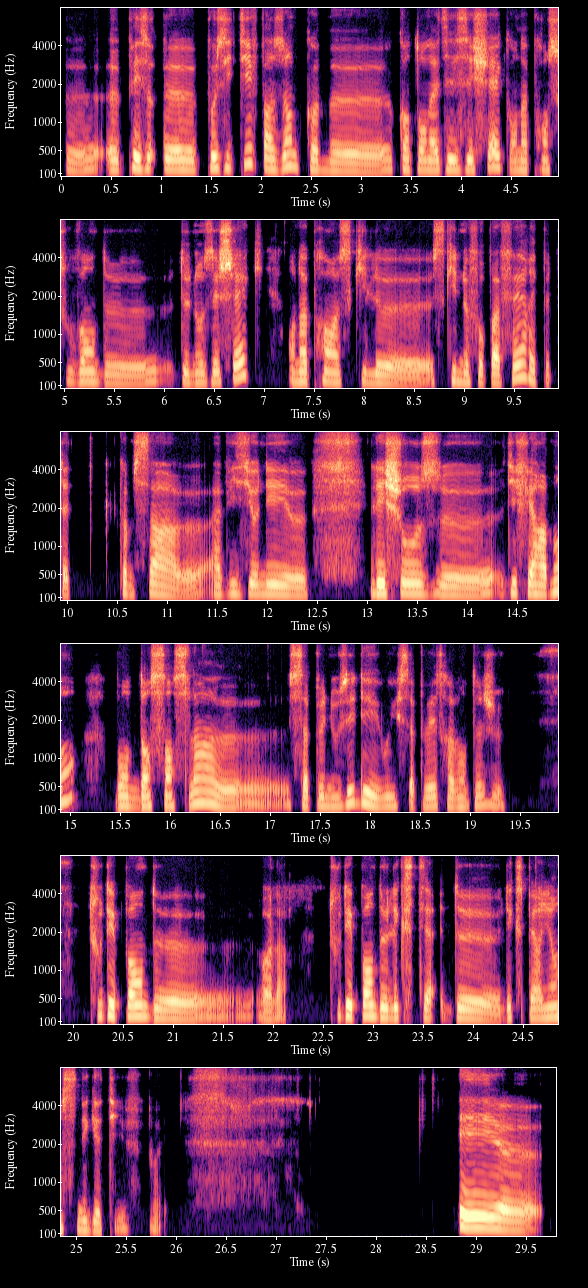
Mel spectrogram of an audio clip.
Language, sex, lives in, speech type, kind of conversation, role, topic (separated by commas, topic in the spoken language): French, female, United States, conversation, unstructured, none, Préférez-vous avoir une mémoire parfaite ou pouvoir oublier facilement ?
